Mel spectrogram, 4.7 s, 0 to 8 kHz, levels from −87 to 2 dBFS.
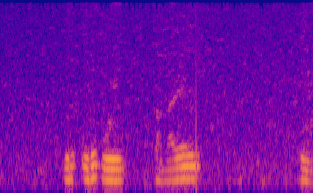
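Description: Noise suppressor artifacts run through the whole clip. The room noise, only about 9 dB below the speech, is pulled down by about 20 dB between phrases and rises again under them.

From 0.96 to 1.56 s, the noise suppressor cuts speech. It mistakes softer stretches, roughly a fifth of a second in all, for noise and turns them down by up to about 16 dB. They sound swallowed rather than missing.

From 2.3 to 2.65 s, the suppressor cuts speech again. Roughly 0.3 s of quiet speech drops by up to about 20 dB.

At 2.94 s there is unconcealed Bluetooth headset packet loss. A 15 ms hole with abrupt edges fits two lost mSBC frames. Its hard edges and short length set it apart from the suppressor's cuts.

At 4.29 s, a second unconcealed packet loss leaves a 7.5 ms gap, one frame's worth.

From 4.45 s to the end, the suppressor cuts the trailing speech by up to about 20 dB, roughly 150 ms in total, leaving the final sounds faint.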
